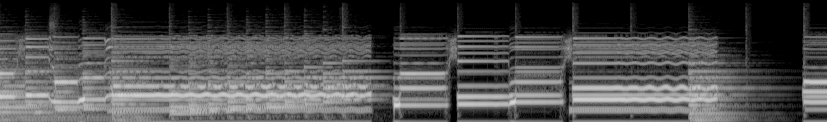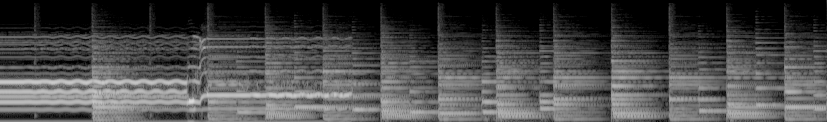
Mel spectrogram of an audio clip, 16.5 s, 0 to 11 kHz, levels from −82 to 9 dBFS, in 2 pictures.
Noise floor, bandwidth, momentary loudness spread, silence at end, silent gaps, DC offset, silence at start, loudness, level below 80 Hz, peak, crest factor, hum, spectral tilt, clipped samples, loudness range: -48 dBFS; 8.6 kHz; 12 LU; 0 s; none; under 0.1%; 0 s; -14 LUFS; -42 dBFS; 0 dBFS; 14 dB; none; -6.5 dB/octave; under 0.1%; 9 LU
